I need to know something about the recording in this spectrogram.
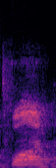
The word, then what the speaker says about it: Toine: Over here with it's Toine, right? That's how you pronounce it, or is there? Toine.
